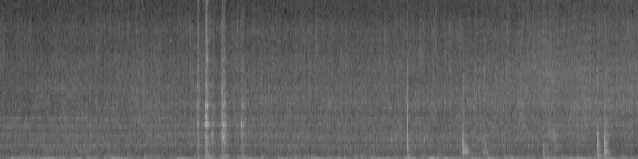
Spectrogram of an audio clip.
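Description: Sautéed onion, tomato and garlic sizzling steadily in a nonstick pan. About four seconds in there is a brief cluster of clicks and knocks as shredded chicken goes in, and a few single taps later on.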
